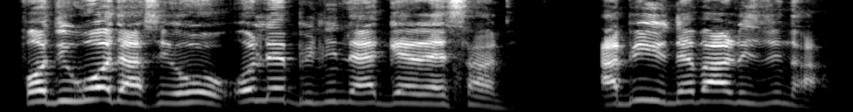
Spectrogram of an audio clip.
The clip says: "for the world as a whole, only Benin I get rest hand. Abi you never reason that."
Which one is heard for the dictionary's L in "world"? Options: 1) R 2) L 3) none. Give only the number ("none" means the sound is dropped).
3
